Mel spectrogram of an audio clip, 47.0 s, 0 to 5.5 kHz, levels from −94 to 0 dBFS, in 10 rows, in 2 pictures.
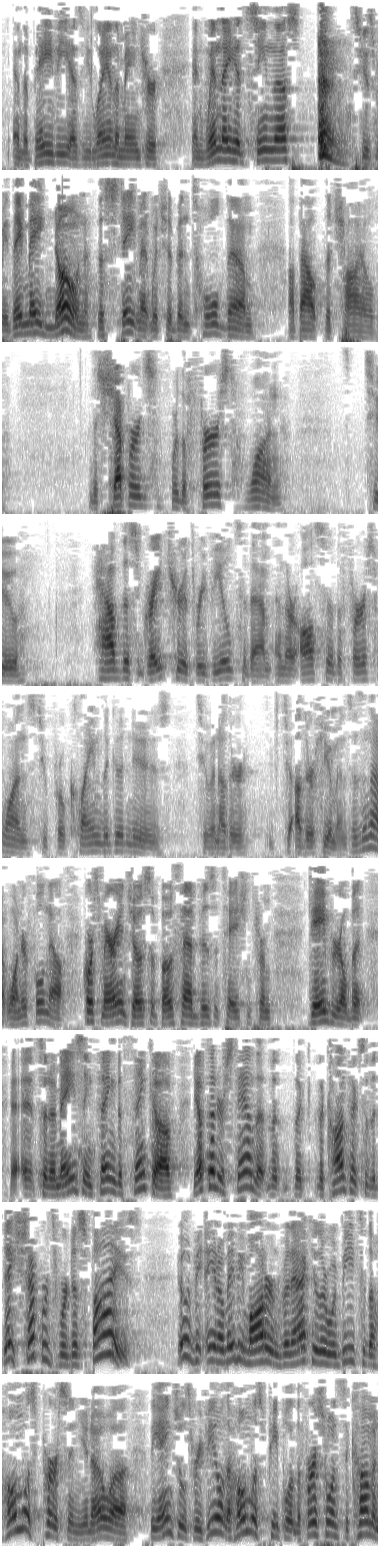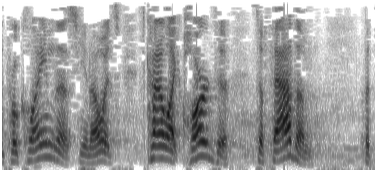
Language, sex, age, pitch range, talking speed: English, male, 40-59, 110-180 Hz, 180 wpm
